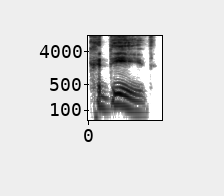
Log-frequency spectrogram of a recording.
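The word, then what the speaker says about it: Cádiz: me how you pronounce kadid you're doing a great job it's like with a th it's almost like a th it's like a Kad it is season z's are pronounced with a slight th you know sound um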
